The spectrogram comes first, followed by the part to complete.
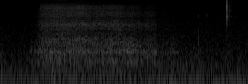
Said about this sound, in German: Wir schließen das rechte Nasenloch, indem wir den Daumen, äh, Druck auf den Daumen geben und atmen durch das linke Nasenloch langsam ein.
